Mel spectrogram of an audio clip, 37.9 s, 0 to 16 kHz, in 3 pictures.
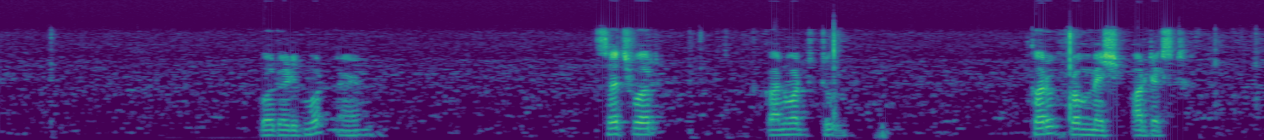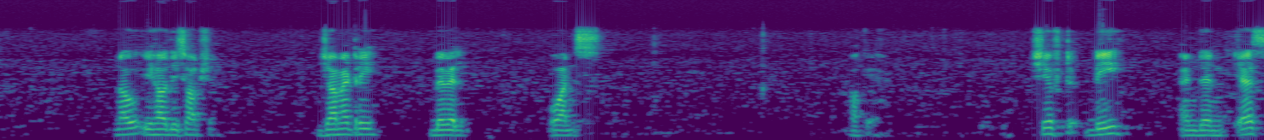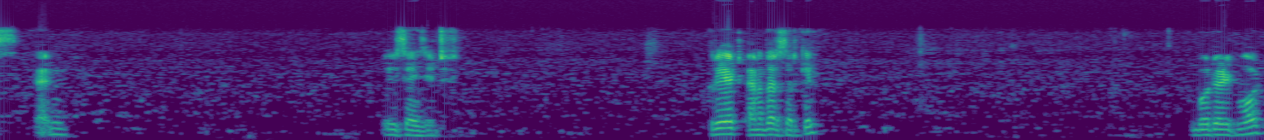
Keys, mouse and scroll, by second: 0.3 KP_7, 1.4-2.4 scroll up 5, 3.1 Tab, 6.0 F3, 11.6 scroll down 2, 12.0 shift+middle click, 12.4 middle click, 12.8-13.9 scroll down 2, 13.9 click, 15.4 click, 17.4 click, 18.1-18.4 scroll up 4, 18.4 scroll down 1, 18.7 alt+a, 19.0 middle click, 20.6 KP_7, 21.8 right click, 23.3 shift+d, 30.8-31.1 scroll down 4, 31.1 scroll up 4, 31.5 shift+a, 34.3 middle click, 34.8 g, 36.8 Tab.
